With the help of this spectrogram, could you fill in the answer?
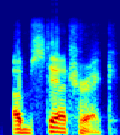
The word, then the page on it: obstetric: American English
